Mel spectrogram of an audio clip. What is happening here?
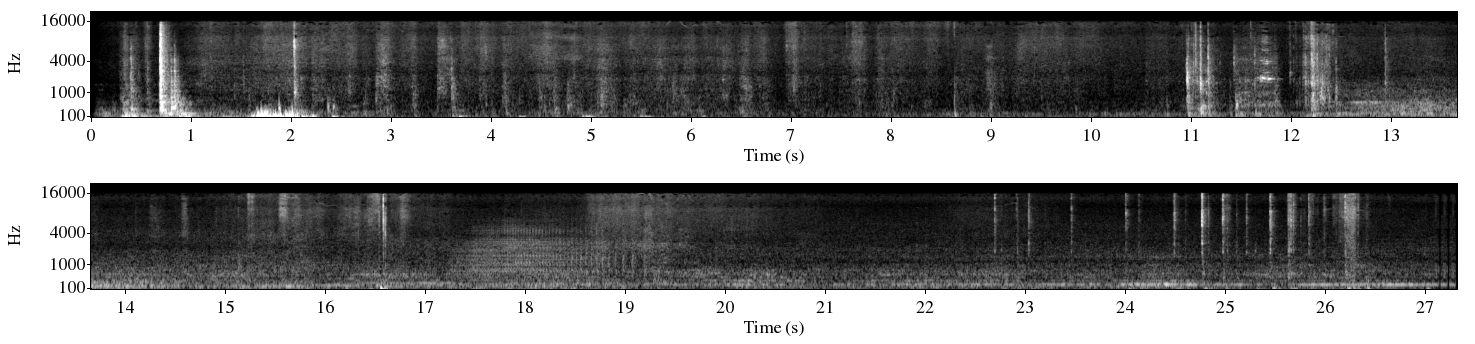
I opened the bedroom door and walked to the window. Then I opened the window, sat down on my chair, and started typing on my MacBook.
